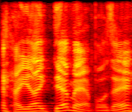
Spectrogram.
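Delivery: put-on high Boston accent. Acting out a man's lines in a Boston accent. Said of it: "listen to him with a Boston accent".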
